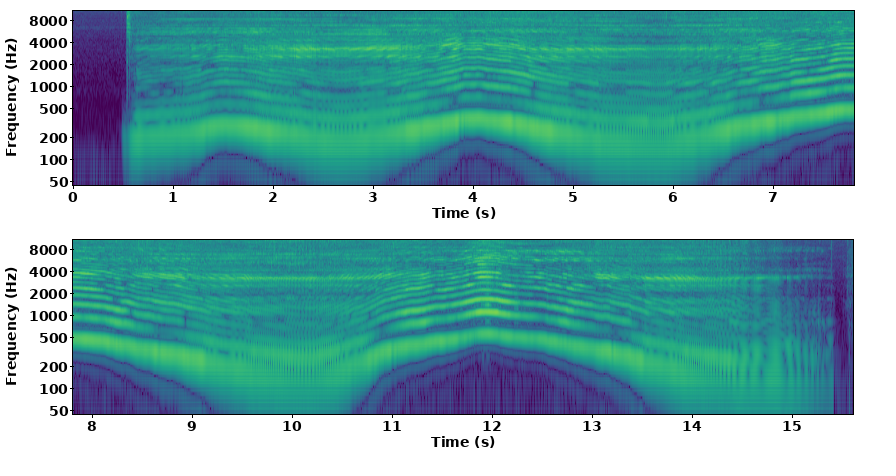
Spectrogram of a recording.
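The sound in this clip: A singing voice buzzes through a straw in a range-expanding vocal exercise, holding one continuous tone that glides smoothly up and down in four siren-like sweeps. It is sustained and even in loudness, with no talking.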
